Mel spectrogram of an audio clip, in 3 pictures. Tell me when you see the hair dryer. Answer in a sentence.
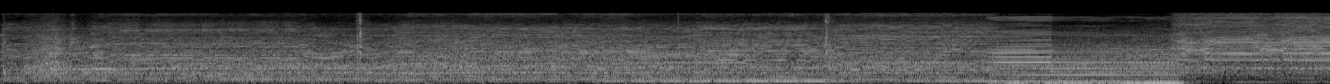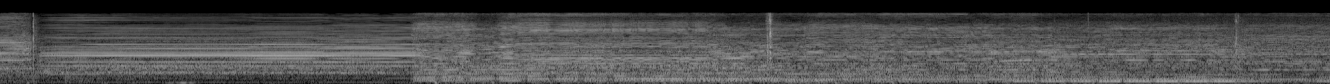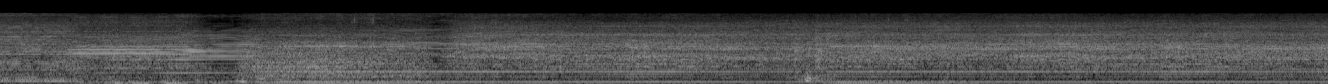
The hair dryer can be heard from 0.0 to 39.8 s.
